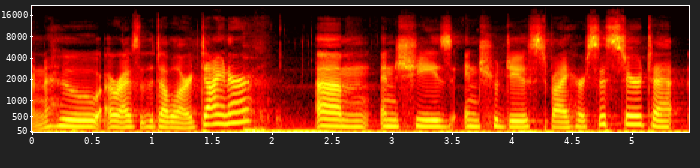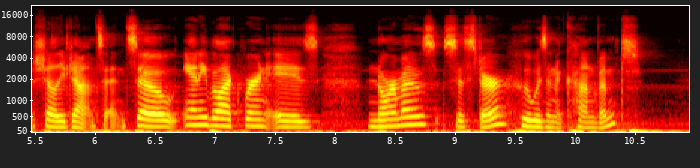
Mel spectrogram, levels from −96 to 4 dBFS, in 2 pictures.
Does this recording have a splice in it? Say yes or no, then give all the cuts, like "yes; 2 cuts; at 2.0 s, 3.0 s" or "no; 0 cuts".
no; 0 cuts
